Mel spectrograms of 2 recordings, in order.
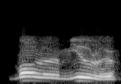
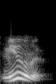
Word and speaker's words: Mueller: It's the guy, Mueller, another guy, nobody knows how to pronounce his name. It's Mueller, but everybody calls him Mueller.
